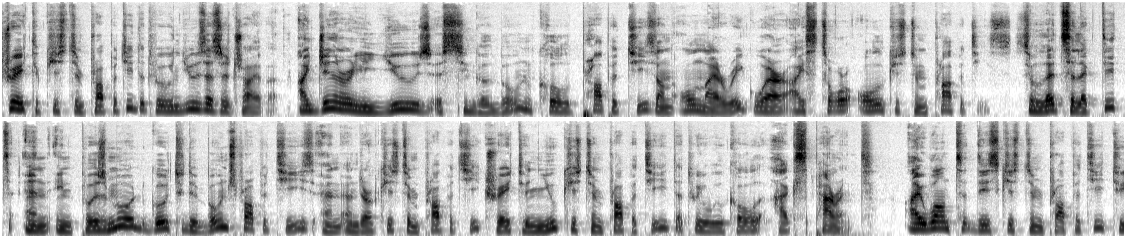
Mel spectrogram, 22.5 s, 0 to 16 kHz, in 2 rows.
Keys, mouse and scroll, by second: 0.1 click, 6.7 click, 12.5-14.4 scroll down 5, 14.4 click, 17.2-17.6 scroll down 3, 20.5 click, 21.7 BackSpace, 21.8 BackSpace.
